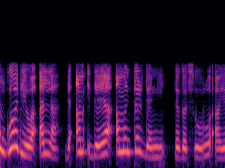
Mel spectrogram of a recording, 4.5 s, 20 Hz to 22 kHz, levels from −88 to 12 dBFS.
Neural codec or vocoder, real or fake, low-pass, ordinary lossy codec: none; real; 5.4 kHz; Opus, 64 kbps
